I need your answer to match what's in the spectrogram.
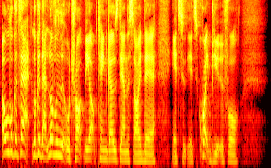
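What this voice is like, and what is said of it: Put-on posh English accent. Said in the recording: “I might actually bring out the English accent as I'm enunciating”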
